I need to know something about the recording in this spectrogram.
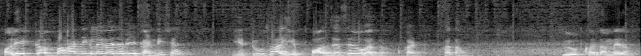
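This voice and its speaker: सवाल दोहराता हुआ हिंदी-अंग्रेज़ी शिक्षक. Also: male voice, high-pitched, normal speed, darkish tone, faint music behind, rough recording. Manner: quizzing, repeats questions, drills pronunciation. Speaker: teacher. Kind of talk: classroom lecture.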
